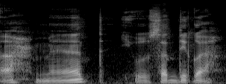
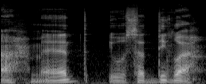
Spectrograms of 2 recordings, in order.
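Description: No difference in how they are said.

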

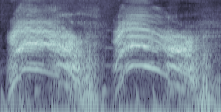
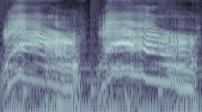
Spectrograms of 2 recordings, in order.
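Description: First: It is a stronger meow with a roaring sound. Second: It is a plain little cat meow.

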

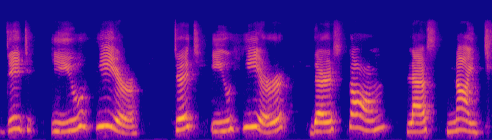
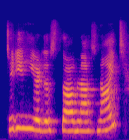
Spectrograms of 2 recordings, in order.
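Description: First: The sentence is spoken slowly. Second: The sentence is spoken at normal speed.

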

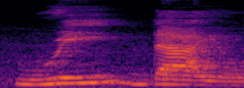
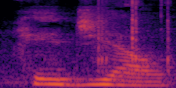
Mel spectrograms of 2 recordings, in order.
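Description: First: The word is pronounced with English sounds. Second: The word is pronounced with Portuguese sounds. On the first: The speaker calls it right. "a verdade é que a pronúncia é redial" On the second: The speaker calls it wrong. "em português essa seria a pronúncia"

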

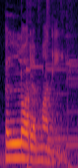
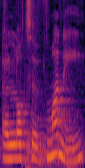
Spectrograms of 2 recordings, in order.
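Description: First: The word 'of' is reduced to a short 'uh' sound. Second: The word 'of' is said in full with its final sound. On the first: "you would hear a lot of money" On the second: "in the phrase a lot of money"

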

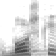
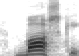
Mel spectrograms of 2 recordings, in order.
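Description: First: The O is pronounced as a closed vowel. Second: The O is pronounced as an open vowel. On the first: This is how it is said in the dialect. "con la O chiusa" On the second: This is how it is said in Italian. "con la O aperta"

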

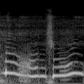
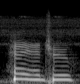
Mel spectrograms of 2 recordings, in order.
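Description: First: The voice sounds like a baby lizard. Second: The voice sounds like Kermit the Frog.

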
